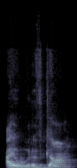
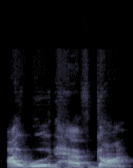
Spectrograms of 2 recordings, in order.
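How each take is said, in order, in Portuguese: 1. 'Would have' é falado junto, em uma forma reduzida. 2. Cada palavra de 'would have' é falada por extenso. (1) "O nativo vai falar would have" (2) "Mas o nativo não vai falar assim"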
